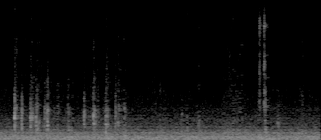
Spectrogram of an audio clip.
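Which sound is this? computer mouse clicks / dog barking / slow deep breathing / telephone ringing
computer mouse clicks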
